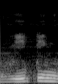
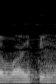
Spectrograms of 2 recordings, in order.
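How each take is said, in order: First: ویپنگ said with a long "ee" sound, like weeping; weeping, not wiping. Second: وائپنگ said with an "ai" diphthong, like wipe; wiping with "ai". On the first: Teacher shows students the wrong word, weeping, with a long ee. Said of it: "ویپنگ الگ ہوتا ہے، وائپنگ الگ ہوتا ہے". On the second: Teacher shows students the right word, wiping, with an ai sound. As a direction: open وائپنگ into "wai-ping". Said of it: "آئی کی اے آواز نکلتی ہے". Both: Shown as a demonstration.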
